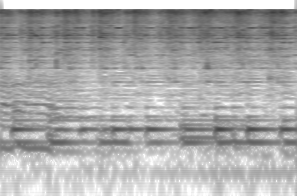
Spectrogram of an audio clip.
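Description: Đàn tính, the Tày long-necked gourd lute, plucked in a quick, even pattern that alternates between two main notes, with small shaken bells jingling in time.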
